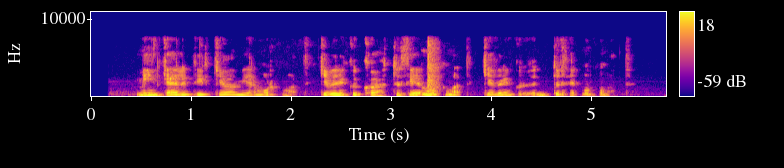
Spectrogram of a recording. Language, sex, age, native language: Icelandic, male, 30-39, Icelandic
